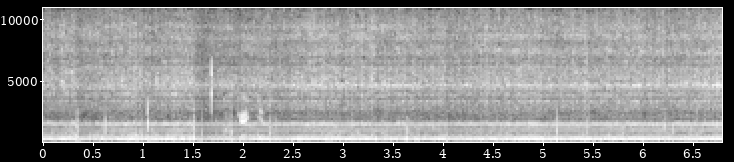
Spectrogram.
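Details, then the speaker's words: Barn-find 1981 Honda Express NC50 two-stroke moped with a Dellorto SHA 1515 carburetor, ridden at full throttle slightly downhill; a steady, high buzzing drone holds an even pitch under wind noise with no four-stroking burble. Normal full-throttle running. "but right here you can hear the RPMs go to a higher pitch. And for some reason it's not 4-stroking here, even though we're going slightly downhill."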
